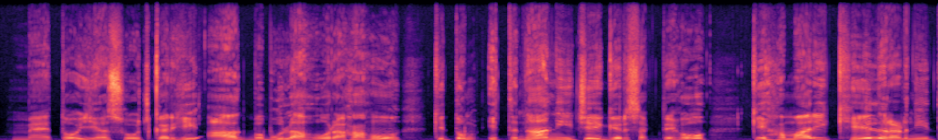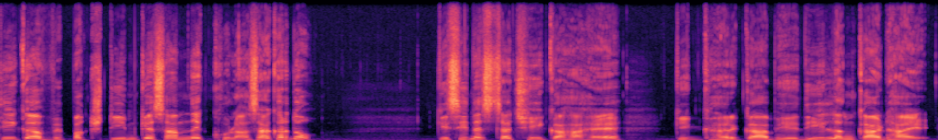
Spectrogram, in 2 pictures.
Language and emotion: Hindi, angry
